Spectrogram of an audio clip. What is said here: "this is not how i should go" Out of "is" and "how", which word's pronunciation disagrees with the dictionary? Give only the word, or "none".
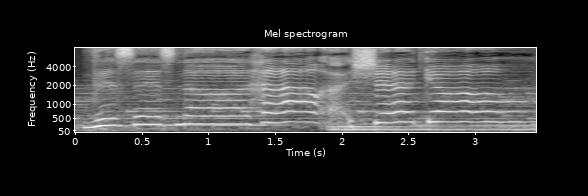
none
